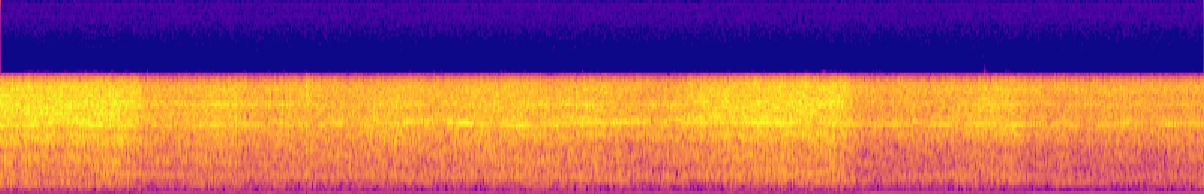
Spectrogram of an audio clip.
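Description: Kärcher upright vacuum cleaner running, a steady rush of air with a motor whine; the sound drops a little about a second in and again near six seconds.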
